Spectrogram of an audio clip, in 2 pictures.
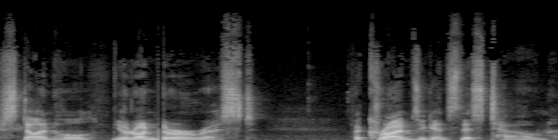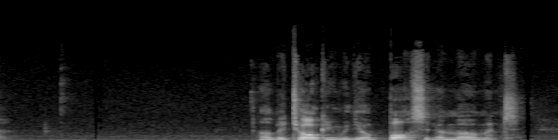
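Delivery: disgusted, repulsed tone. Narrating a scene, voicing a character placing someone under arrest, disgusted. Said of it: "He just looks at you disgusted".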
